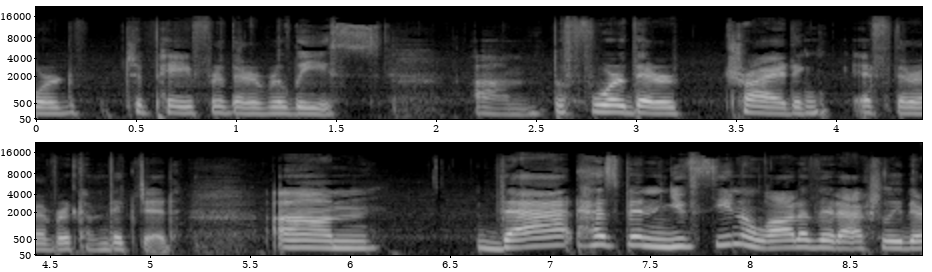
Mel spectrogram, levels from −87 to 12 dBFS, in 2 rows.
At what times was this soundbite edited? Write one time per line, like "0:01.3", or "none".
none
